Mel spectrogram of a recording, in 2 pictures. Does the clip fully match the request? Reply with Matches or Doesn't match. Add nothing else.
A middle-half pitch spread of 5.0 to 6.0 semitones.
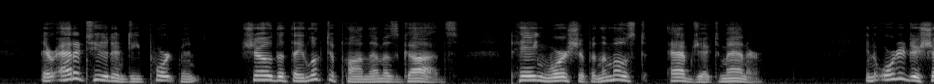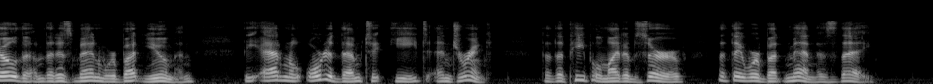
Matches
